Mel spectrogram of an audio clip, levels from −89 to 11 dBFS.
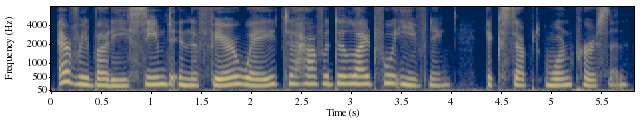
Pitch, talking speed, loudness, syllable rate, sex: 245 Hz, 145 wpm, -16 LUFS, 5.0 syllables/s, female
